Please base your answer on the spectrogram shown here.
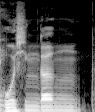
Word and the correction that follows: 보신각종: 보신각종 타종 행사.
